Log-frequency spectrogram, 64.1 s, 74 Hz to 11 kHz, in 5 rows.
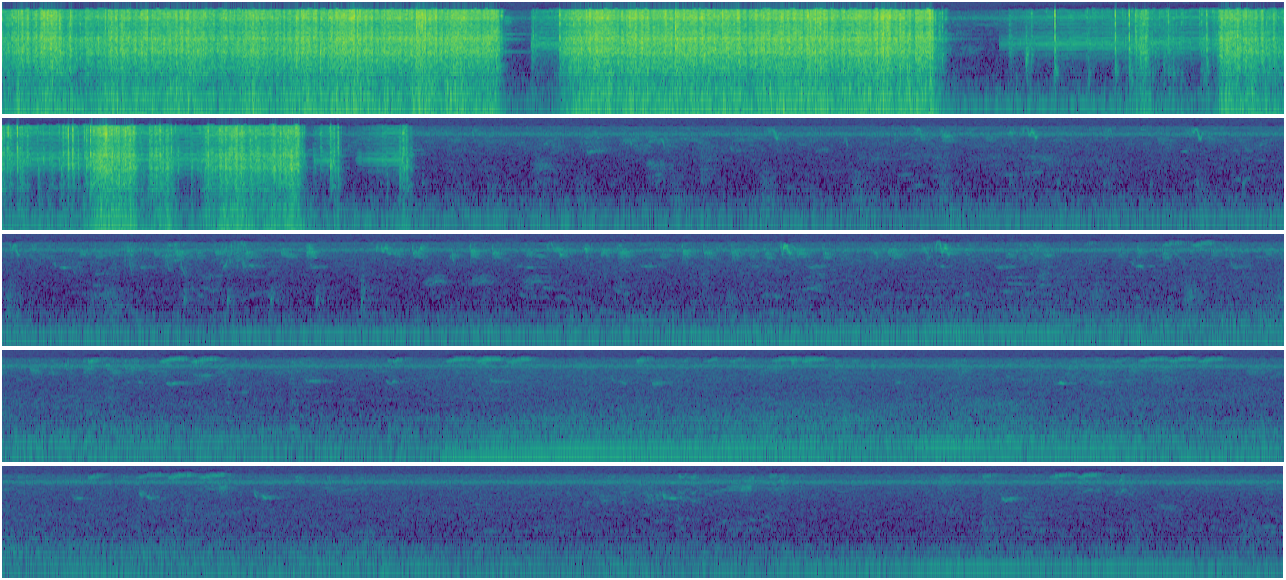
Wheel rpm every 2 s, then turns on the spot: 30, 30, 30, 40, 30, 0, 10, 10, 0, 0, 0, 0, 0, 0, 0, 0, 0, 0, 0, 0, 0, 0, 0, 0, 0, 0, 0, 0, 0, 0, 0, 0.
0-10 12-16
